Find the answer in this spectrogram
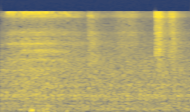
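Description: A person breathing through the nose, with a short low bump about half a second in, over a steady background hiss.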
